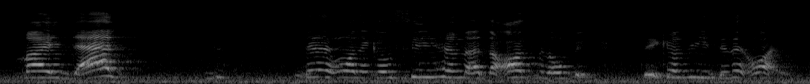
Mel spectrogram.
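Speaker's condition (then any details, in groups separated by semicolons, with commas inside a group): Spastic quadriplegic cerebral palsy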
